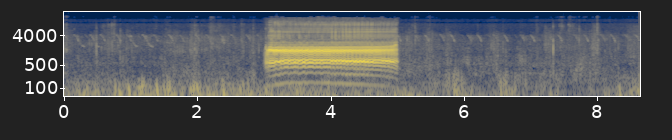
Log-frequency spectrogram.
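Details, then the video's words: A single loud, sustained bawl of about two seconds from a calf crying for its mother. The call is harmonic with a steady, slightly falling tone, and the background is quiet before and after it. "母親を探して鳴く子牛 ｜本物の牛の鳴き声"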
